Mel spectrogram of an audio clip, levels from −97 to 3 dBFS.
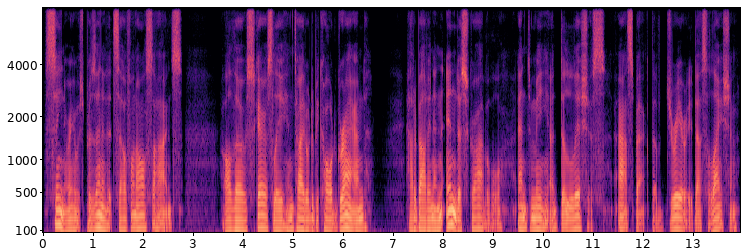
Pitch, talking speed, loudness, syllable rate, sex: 110 Hz, 125 wpm, -21 LUFS, 4.5 syllables/s, male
